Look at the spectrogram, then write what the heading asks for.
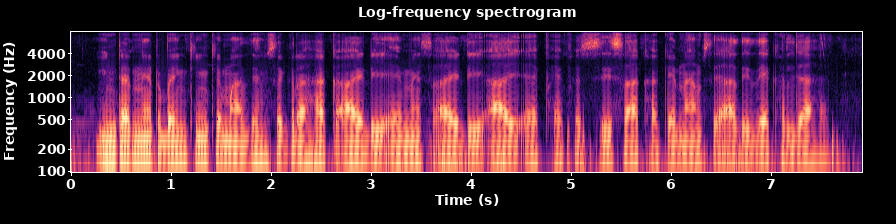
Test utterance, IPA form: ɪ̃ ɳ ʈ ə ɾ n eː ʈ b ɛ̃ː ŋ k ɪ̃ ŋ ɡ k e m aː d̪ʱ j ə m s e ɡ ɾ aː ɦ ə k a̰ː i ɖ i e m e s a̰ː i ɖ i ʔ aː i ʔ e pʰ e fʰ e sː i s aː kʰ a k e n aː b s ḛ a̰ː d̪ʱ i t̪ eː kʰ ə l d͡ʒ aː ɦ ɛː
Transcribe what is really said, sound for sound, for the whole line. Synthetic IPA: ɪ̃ ɳ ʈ ə ɾ n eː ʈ b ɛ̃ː ŋ k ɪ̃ ŋ ɡ k e m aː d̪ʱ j ə m s e ɡ ɾ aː ɦ ə k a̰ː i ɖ i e m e s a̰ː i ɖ i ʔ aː i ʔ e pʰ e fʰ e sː i s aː kʰ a k e n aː m s ḛ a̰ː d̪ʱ i d̪ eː kʰ ə l d͡ʒ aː ɦ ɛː

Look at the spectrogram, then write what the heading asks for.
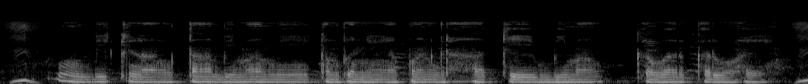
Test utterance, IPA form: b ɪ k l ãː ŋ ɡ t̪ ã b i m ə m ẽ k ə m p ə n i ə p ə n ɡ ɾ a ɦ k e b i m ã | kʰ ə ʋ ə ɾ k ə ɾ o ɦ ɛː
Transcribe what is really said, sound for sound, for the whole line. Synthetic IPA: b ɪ k l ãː ŋ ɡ t̪ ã b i m a m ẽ k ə m p ə n i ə p ə n ɡ ɾ a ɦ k e b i m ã | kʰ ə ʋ ə ɾ k ə ɾ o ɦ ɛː

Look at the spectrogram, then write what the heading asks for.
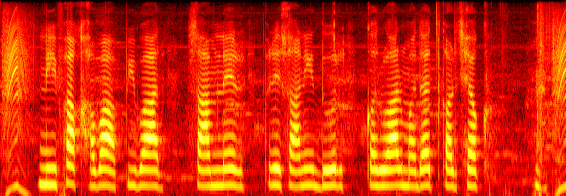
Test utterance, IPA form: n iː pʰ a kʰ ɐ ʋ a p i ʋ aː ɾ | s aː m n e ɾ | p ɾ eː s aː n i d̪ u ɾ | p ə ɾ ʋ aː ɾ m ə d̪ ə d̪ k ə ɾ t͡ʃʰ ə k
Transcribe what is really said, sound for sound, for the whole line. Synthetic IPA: n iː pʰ a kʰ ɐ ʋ a p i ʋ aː ɾ | s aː m n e ɾ | p ɾ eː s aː n i d̪ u ɾ | k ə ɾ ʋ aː ɾ m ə d̪ ə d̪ k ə ɾ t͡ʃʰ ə k

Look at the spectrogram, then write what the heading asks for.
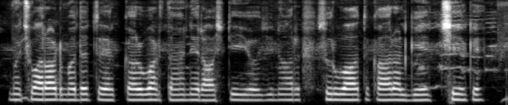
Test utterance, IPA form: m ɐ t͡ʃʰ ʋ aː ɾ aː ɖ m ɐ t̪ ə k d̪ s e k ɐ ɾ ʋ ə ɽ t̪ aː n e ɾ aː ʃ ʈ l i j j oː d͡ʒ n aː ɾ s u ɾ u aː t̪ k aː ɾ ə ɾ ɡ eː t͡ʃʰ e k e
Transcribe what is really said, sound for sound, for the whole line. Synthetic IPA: m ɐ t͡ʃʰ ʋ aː ɾ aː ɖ m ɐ d̪ ə d̪ s e k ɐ ɾ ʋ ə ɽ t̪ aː n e ɾ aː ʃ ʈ ɾ i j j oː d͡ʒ n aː ɾ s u ɾ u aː t̪ k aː ɾ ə l ɡ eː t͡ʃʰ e k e

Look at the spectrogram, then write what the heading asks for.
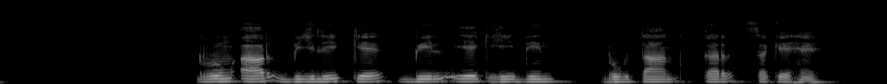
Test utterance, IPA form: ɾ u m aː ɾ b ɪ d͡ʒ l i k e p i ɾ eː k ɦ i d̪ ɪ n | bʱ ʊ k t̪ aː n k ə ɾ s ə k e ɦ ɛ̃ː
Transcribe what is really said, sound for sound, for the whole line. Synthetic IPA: ɾ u m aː ɾ b ɪ d͡ʒ l i k e b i l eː k ɦ i d̪ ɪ n | bʱ ʊ ɡ t̪ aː n k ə ɾ s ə k e ɦ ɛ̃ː

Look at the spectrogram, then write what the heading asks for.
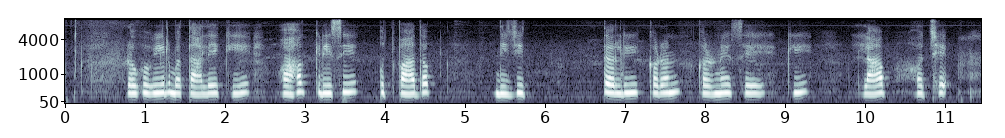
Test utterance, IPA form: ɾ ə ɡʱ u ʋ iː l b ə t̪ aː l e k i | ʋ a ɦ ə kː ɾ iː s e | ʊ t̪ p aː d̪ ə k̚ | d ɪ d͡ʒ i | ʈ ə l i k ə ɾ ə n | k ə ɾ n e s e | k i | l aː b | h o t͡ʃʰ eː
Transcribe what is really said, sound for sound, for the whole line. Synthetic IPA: ɾ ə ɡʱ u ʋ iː l b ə t̪ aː l e k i | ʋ a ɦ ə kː ɾ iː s i | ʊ t̪ p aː d̪ ə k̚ | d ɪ d͡ʒ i | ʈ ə l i k ə ɾ ə n | k ə ɾ n e s e | k i | l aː b | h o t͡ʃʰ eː

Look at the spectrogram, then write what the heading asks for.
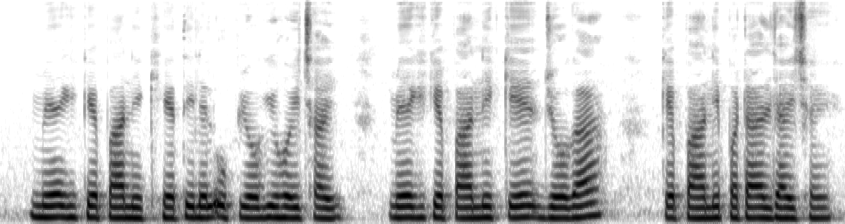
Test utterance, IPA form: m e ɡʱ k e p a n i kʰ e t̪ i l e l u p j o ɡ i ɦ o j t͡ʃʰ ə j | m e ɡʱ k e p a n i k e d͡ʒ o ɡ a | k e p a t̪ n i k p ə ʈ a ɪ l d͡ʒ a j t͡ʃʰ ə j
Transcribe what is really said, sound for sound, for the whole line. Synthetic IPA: m e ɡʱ k e p a n i kʰ e t̪ i l e l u p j o ɡ i ɦ o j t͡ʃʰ ə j | m e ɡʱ k e p a n i k e d͡ʒ o ɡ a | k e p a n i p ə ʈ a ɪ l d͡ʒ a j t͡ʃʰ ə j

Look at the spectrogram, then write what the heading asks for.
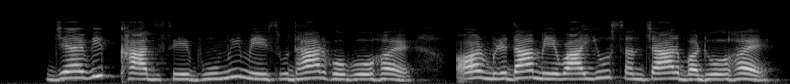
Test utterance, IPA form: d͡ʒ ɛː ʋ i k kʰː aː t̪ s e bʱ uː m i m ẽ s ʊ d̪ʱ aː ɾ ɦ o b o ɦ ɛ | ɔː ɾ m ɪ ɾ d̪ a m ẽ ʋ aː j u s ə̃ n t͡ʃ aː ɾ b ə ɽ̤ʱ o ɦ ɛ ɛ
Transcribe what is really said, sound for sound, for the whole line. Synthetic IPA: d͡ʒ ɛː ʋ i k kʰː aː d̪ s e bʱ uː m i m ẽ s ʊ d̪ʱ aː ɾ ɦ o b o ɦ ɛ | ɔː ɾ m ɪ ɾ d̪ a m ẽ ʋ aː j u s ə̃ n t͡ʃ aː ɾ b ə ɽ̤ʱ o ɦ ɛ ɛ

